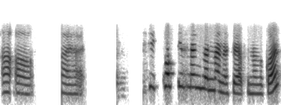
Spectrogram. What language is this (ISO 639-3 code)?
asm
